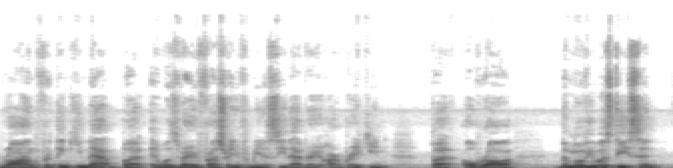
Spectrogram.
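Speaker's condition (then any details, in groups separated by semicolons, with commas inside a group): No condition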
